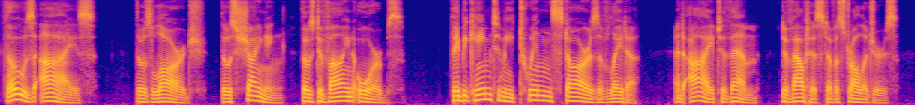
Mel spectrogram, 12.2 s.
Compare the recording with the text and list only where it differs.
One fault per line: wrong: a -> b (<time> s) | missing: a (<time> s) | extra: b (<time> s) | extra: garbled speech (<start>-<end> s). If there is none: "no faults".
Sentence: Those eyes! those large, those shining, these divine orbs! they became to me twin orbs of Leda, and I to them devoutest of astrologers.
wrong: these -> those (4.0 s)
wrong: orbs -> stars (7.3 s)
